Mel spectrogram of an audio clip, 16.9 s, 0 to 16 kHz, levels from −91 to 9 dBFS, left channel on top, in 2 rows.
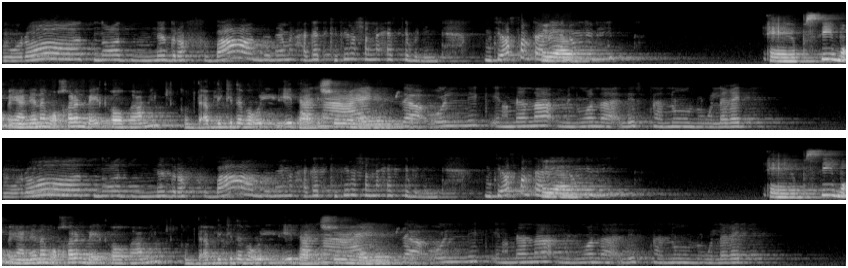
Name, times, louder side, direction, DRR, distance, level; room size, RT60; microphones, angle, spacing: voice 1, 0.0-6.1 11.4-15.8, left 3 dB, 75° left, 6 dB, 2.7 m, -29 dB
voice 2, 5.4-5.8 7.6-12.3, left 3 dB, 55° left, 6 dB, 2.1 m, -22 dB
29.5 x 18.0 x 9.4 m, 1.1 s
head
